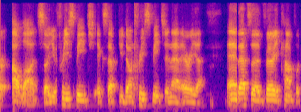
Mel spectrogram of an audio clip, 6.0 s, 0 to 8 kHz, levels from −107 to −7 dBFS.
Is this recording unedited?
no; 3 cuts; at 1.1 s, 2.7 s, 4.7 s

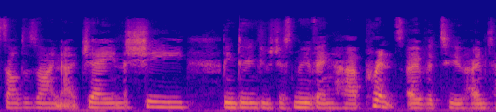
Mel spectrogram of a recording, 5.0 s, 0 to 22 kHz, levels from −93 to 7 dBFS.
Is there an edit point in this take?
yes; 3 cuts; at 1.3 s, 2.2 s, 2.6 s

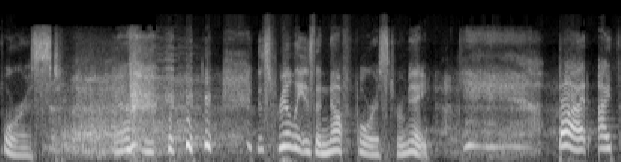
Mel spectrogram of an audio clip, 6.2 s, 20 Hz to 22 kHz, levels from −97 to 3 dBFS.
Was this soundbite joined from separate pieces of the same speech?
no; 0 cuts

